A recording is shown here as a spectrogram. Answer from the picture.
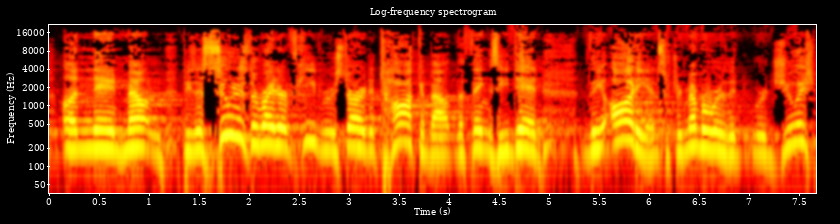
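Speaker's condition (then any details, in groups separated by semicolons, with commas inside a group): No condition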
